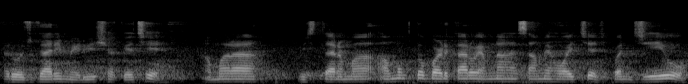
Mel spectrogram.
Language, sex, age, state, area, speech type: Gujarati, male, 18-30, Gujarat, rural, spontaneous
